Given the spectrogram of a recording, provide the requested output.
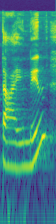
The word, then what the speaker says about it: ptyalin: It is commonly called as ptyalin, salivary amylase, and here P is the silent. So you have to pronounce like the ptyalin.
